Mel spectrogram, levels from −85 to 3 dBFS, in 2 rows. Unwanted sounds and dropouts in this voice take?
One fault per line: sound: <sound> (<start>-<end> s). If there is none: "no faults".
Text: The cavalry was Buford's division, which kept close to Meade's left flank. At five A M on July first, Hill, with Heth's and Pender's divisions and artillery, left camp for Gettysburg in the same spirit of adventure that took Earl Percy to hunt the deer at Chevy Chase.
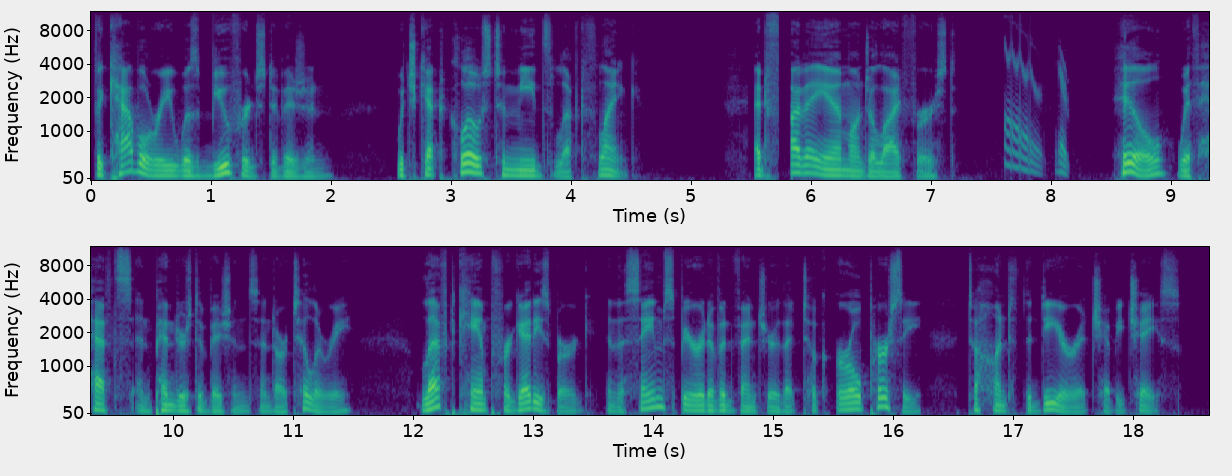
sound: dropout (5.7-5.8 s)
sound: chirp (7.6-8.2 s)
